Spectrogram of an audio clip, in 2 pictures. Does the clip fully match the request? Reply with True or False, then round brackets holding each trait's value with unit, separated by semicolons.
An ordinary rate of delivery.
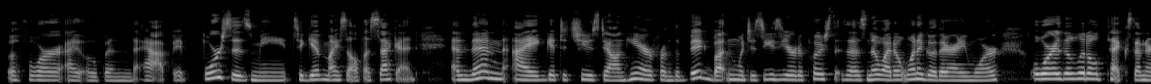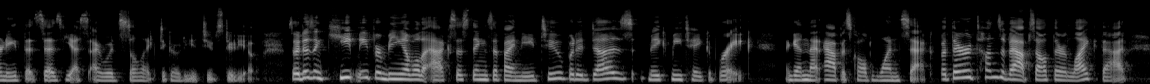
False (250 wpm)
